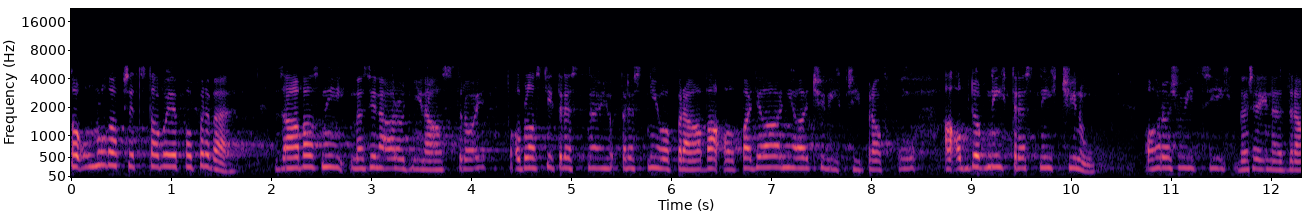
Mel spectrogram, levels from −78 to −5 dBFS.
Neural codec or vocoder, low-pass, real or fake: vocoder, 22.05 kHz, 80 mel bands, HiFi-GAN; 5.4 kHz; fake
